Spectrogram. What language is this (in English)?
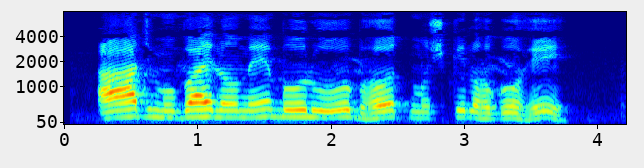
Gurgula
